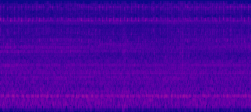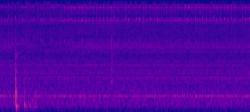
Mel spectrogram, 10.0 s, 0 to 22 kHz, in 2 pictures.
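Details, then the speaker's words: Old Conner laptop hard drive (circa 1992 or earlier) in an EZ-Gig adapter: spins up with a faint steady high whine and one sharp click, sounding rough and horrible; noisy drive. "Drive spins up. Drive sounds absolutely horrible."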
